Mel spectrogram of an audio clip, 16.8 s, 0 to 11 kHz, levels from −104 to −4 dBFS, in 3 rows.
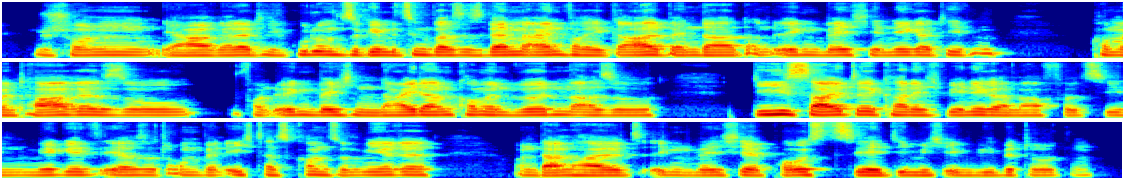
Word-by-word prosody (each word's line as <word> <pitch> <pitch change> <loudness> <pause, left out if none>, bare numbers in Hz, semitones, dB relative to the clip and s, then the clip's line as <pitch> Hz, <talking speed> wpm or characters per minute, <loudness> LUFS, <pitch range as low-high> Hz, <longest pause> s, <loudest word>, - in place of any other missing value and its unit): schon, 135 +1 -4
ja, 120 0 +1
relativ 130 0 -1
gut 150 - 0
umzugehen, 140 -2 +1
beziehungsweise 130 0 +1
es 120 - -6
wäre 135 - +6
mir 140 - +1
einfach 140 0 +1
egal, 135 +2 +2
wenn 130 0 -1
da 125 -1 +3
dann 135 - -6
irgendwelche 135 0 -1
negativen 140 +10 -3 0.4
Kommentare 135 +1 +1
so 135 +4 -3 0.2
von 140 -7 -8
irgendwelchen 135 -1 +1
Neidern 135 +3 +2
kommen 140 -3 -1
würden. 140 +1 +1
Also 130 -1 -2 0.5
die 160 +2 +7
Seite 145 0 +6
kann 135 -1 0
ich 130 0 -2
weniger 135 -1 +1
nachvollziehen. 125 +1 -6
Mir 135 +1 0
geht's 140 0 -3
eher 135 0 0
so 135 - -1
drum, 135 0 -7
wenn 125 0 -6
ich 140 - -1
das 130 -3 -5
konsumiere 140 0 -2 0.4
und 130 - -8
dann 120 +1 +3
halt 125 0 +3
irgendwelche 125 0 -2
Posts 135 +2 0
sehe, 130 -1 +6
die 130 +2 -2
mich 125 0 -4
irgendwie 125 0 -4
bedrücken. 130 0 -6
135 Hz, 175 wpm, -21 LUFS, 130-140 Hz, 0.5 s, die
